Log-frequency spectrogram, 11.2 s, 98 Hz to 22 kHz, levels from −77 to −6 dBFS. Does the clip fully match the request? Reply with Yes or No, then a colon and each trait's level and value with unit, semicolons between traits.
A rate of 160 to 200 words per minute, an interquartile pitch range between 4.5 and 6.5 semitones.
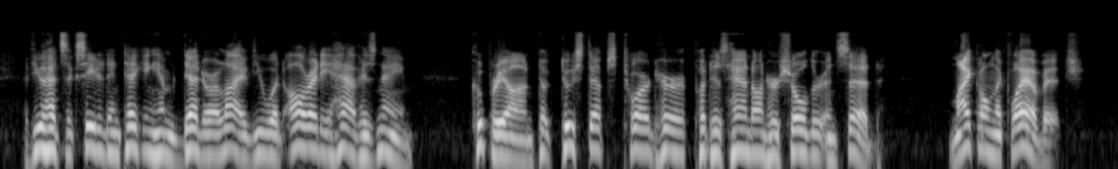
No: average, 170 wpm; average, 3.6 semitones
